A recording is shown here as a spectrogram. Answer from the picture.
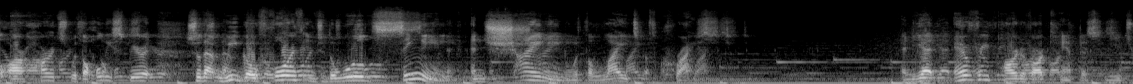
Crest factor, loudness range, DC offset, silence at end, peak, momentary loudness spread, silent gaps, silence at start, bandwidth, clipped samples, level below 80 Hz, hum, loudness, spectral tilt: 14 dB; 10 LU; 0.1%; 0 s; -6 dBFS; 22 LU; none; 0 s; 15.5 kHz; under 0.1%; -34 dBFS; none; -20 LUFS; -4 dB/octave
